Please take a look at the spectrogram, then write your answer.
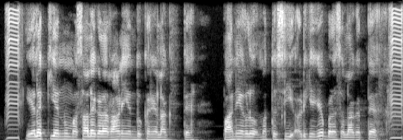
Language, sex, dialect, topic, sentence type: Kannada, male, Central, agriculture, statement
